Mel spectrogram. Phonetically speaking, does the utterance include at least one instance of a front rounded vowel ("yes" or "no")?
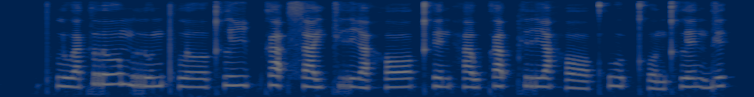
no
